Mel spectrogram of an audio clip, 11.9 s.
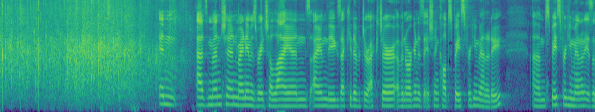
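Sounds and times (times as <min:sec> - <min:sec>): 
audience applause: 0:00.0 - 0:03.9
speech: 0:03.2 - 0:11.8.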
